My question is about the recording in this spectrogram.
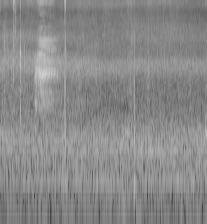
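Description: Steady low background hum, with a brief breathy rustle about a second in and a few faint clicks.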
